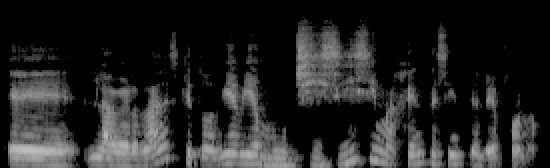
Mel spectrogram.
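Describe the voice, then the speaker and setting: A woman's voice: fairly low pitch, normal speed. A middle-aged woman in casual, nostalgic conversation, telling anecdotes and often checking for agreement with little tag questions. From Mexico. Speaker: podcast co-host.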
